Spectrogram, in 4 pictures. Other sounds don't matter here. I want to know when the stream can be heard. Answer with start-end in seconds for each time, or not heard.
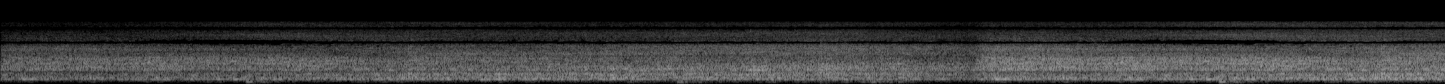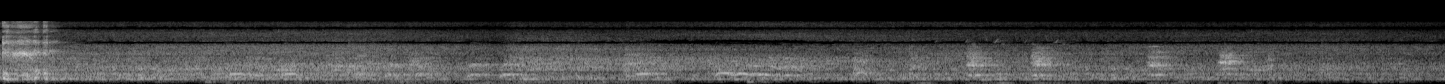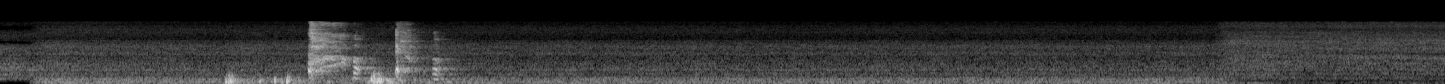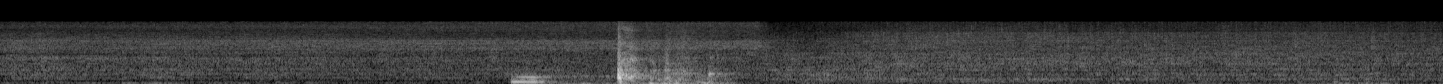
0.0-57.7.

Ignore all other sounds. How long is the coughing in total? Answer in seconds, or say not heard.
5 s.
